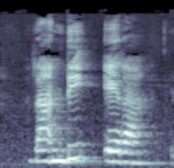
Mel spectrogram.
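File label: widow, Santali, female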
